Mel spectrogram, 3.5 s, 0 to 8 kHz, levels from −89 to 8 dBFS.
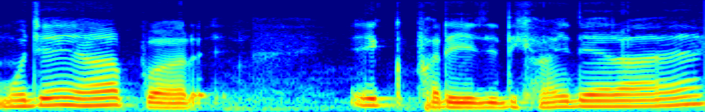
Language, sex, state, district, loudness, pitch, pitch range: Hindi, male, Uttar Pradesh, Shamli, -13 LUFS, 155 Hz, 130-185 Hz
